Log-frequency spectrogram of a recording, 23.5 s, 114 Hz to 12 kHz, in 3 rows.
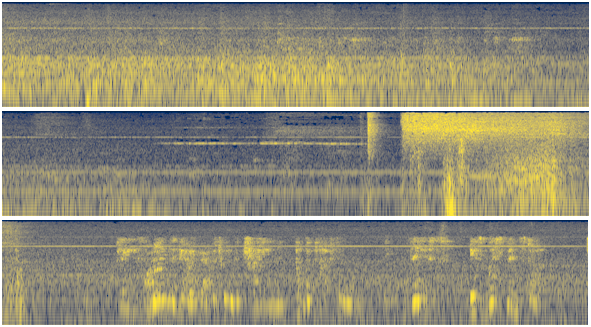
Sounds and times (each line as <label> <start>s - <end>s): train action 0.0s - 23.4s
doors opening and closing 11.6s - 16.1s
hiss 13.2s - 15.8s
announcements 17.0s - 23.4s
